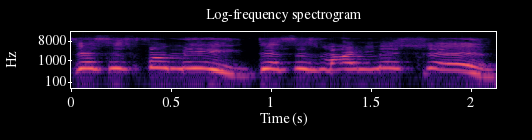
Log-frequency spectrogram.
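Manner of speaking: very high, desperate, eager screaming. Recapping a helicopter mission, imitating Morris screaming. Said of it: "Morris started screaming".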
